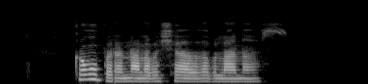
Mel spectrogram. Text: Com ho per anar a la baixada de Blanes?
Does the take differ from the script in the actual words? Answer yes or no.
no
